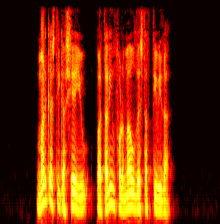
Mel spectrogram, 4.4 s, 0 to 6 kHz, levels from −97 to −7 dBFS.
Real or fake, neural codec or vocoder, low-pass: real; none; 5.4 kHz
